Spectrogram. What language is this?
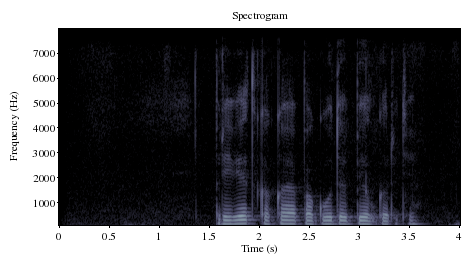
Russian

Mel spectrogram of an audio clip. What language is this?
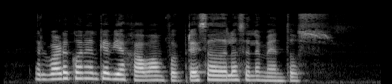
Spanish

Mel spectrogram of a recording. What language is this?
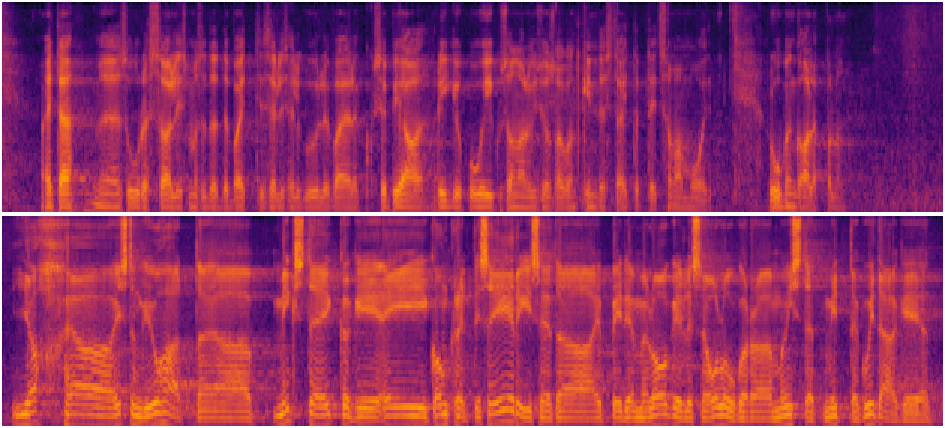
Estonian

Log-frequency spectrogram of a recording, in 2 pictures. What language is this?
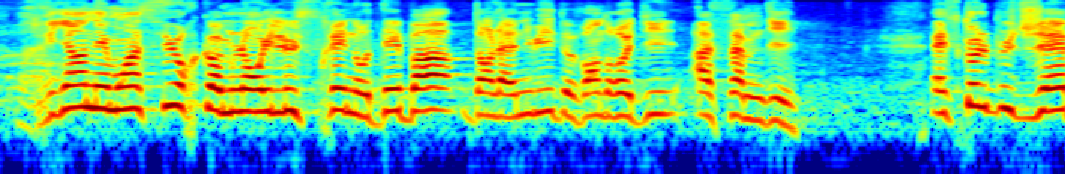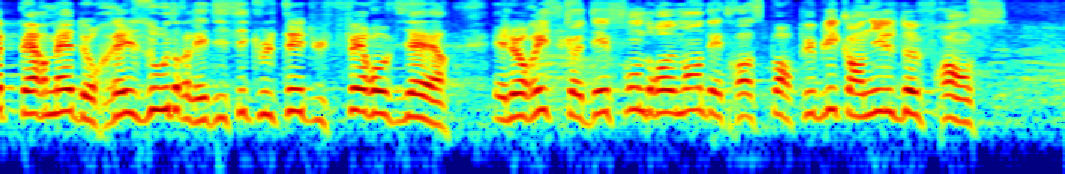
French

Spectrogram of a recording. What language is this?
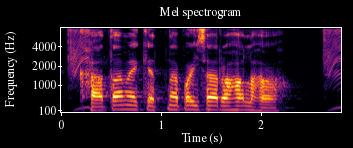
Bhojpuri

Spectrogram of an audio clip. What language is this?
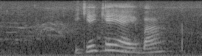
Southern Sotho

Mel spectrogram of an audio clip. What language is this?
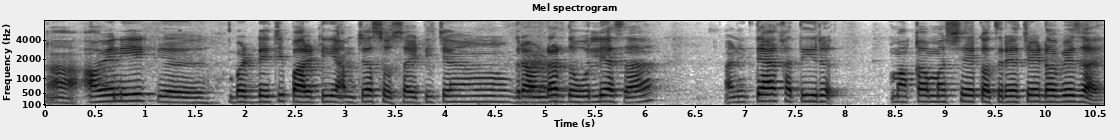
Konkani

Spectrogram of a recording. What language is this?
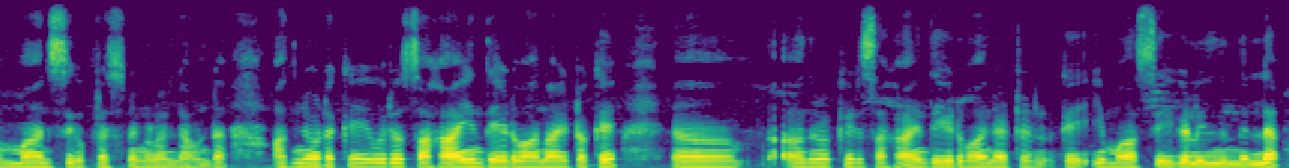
Malayalam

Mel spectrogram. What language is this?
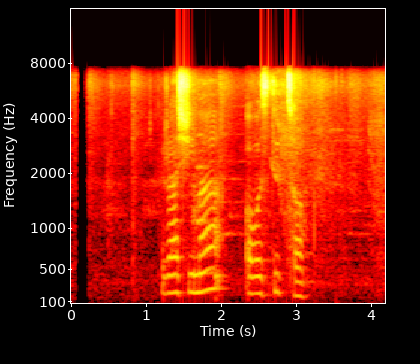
Nepali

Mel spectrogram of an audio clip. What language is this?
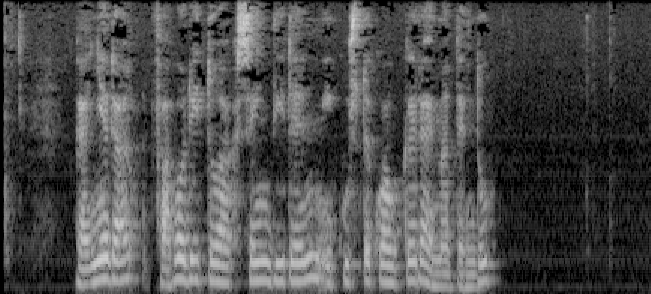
Basque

